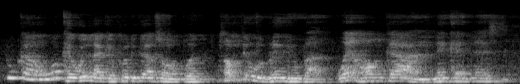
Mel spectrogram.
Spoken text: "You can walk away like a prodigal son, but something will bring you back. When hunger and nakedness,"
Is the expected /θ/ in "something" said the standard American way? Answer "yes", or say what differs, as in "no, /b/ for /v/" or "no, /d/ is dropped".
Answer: no, /t/ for /θ/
